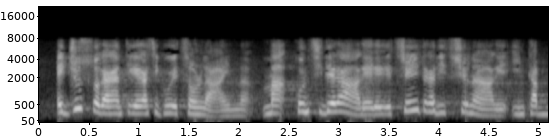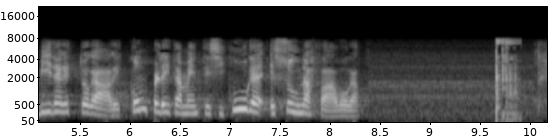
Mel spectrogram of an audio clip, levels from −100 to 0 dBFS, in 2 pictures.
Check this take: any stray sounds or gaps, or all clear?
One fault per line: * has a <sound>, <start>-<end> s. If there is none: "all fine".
* has a thud, 9.7-10.0 s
